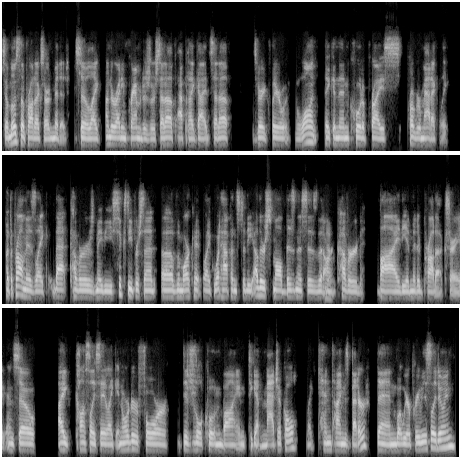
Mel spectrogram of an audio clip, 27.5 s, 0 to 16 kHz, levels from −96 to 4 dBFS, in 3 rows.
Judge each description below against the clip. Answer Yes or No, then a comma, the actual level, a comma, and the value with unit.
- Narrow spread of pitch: Yes, narrow, 1.9 semitones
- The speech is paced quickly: No, average, 185 wpm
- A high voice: No, low, 120 Hz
